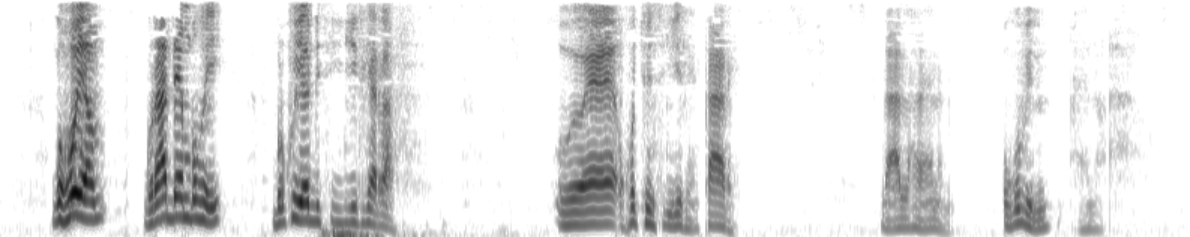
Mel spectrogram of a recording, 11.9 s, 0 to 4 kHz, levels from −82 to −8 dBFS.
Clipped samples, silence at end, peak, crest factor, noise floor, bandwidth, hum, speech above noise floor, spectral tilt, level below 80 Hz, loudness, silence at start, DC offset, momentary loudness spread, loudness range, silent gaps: under 0.1%; 1.45 s; -6 dBFS; 24 dB; -77 dBFS; 4 kHz; none; 51 dB; -3.5 dB/octave; -58 dBFS; -26 LUFS; 0.55 s; under 0.1%; 22 LU; 19 LU; none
